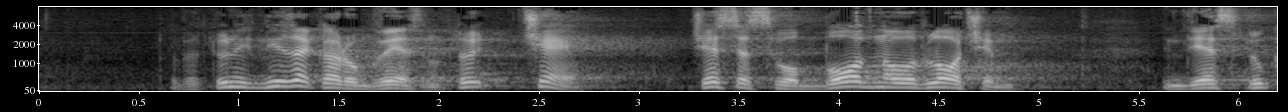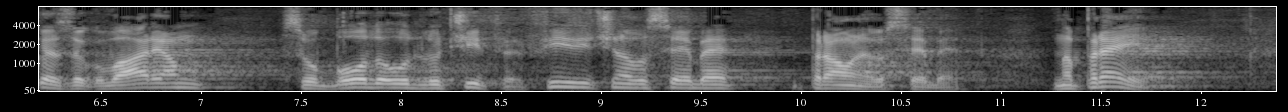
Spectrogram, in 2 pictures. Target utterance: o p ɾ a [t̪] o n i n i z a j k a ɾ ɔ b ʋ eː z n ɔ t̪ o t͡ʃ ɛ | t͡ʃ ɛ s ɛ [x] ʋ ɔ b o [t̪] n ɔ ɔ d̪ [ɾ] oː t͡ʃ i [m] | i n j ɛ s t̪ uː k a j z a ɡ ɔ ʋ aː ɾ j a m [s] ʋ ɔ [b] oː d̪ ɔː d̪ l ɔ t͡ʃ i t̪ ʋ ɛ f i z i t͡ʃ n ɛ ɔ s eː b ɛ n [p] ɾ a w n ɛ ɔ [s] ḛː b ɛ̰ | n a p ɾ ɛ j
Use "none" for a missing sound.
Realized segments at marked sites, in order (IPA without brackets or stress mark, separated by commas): t̪, s, d̪, l, m, s, b, p, s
